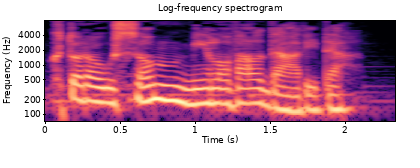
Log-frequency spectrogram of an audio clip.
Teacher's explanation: Tam máme dve M, to znamená, že predlžíme vyslovenie toho prvého, ktorou som miloval Dávida.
